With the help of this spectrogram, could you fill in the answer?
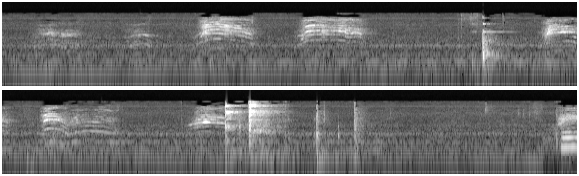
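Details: Two hungry pet Siamese cats indoors, seal point Pharaoh and blue-lilac point Athena, waiting for food: a string of short, bright, arching meows at irregular intervals, with a woman talking softly to them in between.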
